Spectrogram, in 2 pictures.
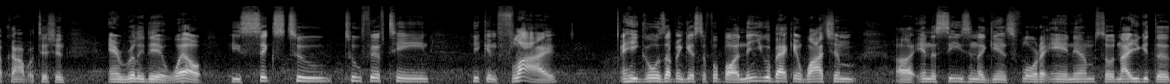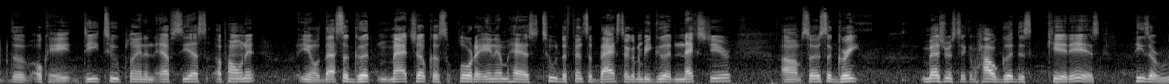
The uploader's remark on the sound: Live from the NFL Combine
